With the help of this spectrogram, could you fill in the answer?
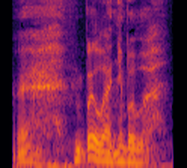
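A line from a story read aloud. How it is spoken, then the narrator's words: Resigned sigh. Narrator (Russian): вздохнул Александр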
